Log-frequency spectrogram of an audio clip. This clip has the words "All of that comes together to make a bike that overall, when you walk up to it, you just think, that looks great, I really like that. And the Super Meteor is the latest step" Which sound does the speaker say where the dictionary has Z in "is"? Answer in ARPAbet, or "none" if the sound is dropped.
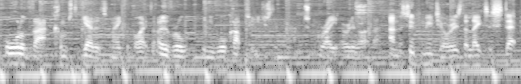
Z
